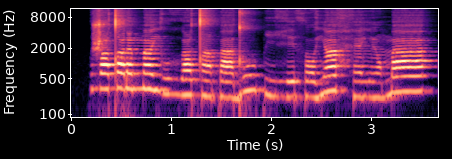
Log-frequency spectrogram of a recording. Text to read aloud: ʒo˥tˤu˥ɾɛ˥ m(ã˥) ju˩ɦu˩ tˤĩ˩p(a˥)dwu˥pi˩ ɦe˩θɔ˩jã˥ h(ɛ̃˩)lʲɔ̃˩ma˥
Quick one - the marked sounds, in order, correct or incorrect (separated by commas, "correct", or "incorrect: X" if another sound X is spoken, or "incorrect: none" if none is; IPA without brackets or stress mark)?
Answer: correct, incorrect: a˩, correct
